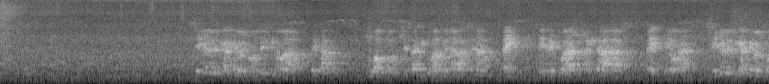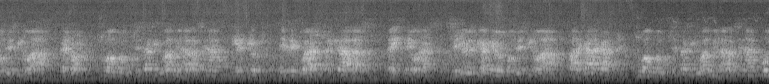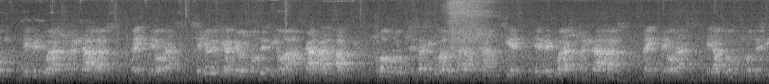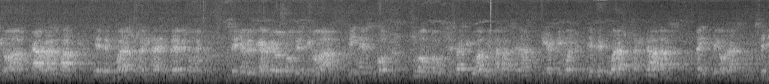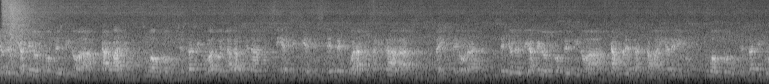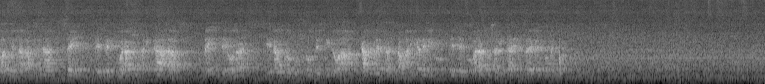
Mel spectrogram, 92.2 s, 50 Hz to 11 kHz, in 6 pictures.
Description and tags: sennheiser 416 fostex fr2
maybe highpass -18dB/8ª @100Hz
bus station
